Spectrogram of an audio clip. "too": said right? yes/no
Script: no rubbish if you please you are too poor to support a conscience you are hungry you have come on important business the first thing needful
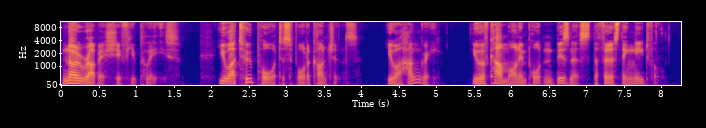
yes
